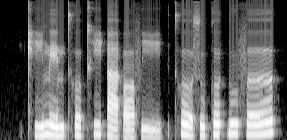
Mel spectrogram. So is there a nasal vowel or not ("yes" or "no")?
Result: no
